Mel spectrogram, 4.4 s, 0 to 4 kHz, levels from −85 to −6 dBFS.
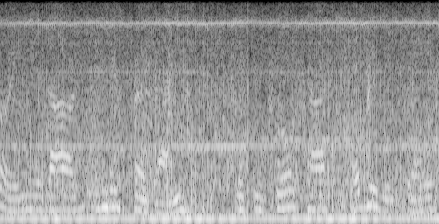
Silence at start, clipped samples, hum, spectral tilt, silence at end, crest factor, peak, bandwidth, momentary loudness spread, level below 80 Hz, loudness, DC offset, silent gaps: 0 s; under 0.1%; none; -10.5 dB/octave; 0 s; 14 dB; 0 dBFS; 4 kHz; 2 LU; -20 dBFS; -16 LUFS; under 0.1%; none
